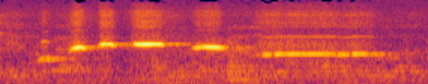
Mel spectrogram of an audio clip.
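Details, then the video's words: Pet parrot known for wolf whistles and for whistling a marching song from a film. Here it gives a brief run of clear whistled notes, rising to a steady pitch, then a long level whistle. "The Whistling Jungle Parrot"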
